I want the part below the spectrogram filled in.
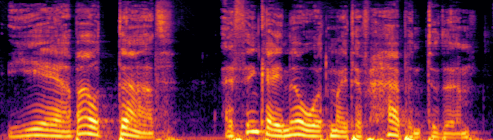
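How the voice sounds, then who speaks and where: Man playing a husky, dark-toned cocky vampire. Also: mid-range voice, big pitch swings, moderate pace. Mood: blunt, scornful. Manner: hesitant, drawling, swearing. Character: cocky, crude, sadistic male vampire, relishing the night's violence. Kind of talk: in-character roleplay of a video game.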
